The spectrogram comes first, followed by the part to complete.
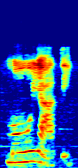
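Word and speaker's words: မိုးရာသီ: So here is alphabet ma and o symbol, so we pronounce mo. And second one is alphabet ya and a, so we pronounce ya. And the last one is alphabet ta and e symbol, so we pronounce ti.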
